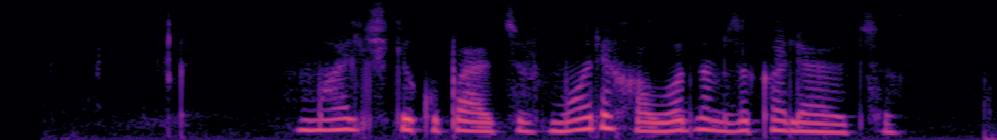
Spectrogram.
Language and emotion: Russian, neutral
